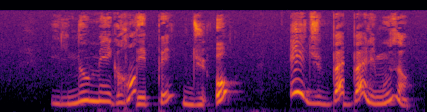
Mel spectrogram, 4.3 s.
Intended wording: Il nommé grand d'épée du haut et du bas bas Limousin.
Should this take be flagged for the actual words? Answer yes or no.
no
